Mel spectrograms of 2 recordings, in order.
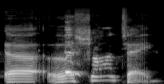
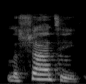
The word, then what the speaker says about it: LaShanti: LaShante Logan. I hope that is right. LaShante Logan. If it's not, please let me know. She said it's LaShanti. LaShanti.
